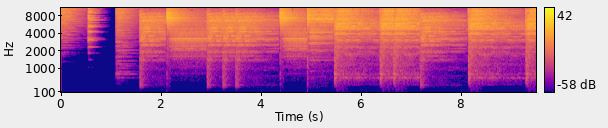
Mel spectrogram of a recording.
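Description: Crash and splash cymbal samples previewed one after another, about a dozen sudden hits in quick succession, each decaying and then cut off as the next one starts.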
